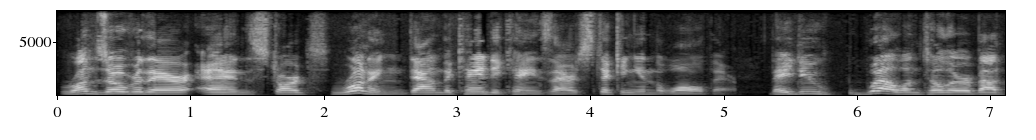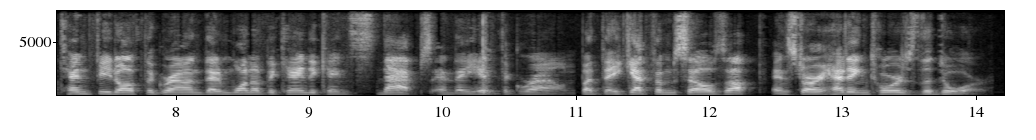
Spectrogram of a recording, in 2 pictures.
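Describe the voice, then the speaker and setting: A man's voice: a little high, normal speed, hardly any pauses. A man running a tabletop game as game master, narrating casually and matter-of-factly. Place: home setup, online stream.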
